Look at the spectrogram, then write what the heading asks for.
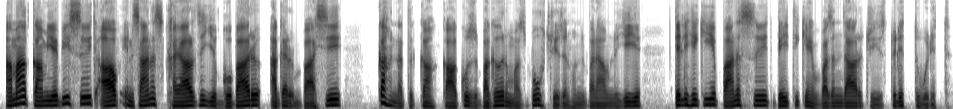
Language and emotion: Kashmiri, neutral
